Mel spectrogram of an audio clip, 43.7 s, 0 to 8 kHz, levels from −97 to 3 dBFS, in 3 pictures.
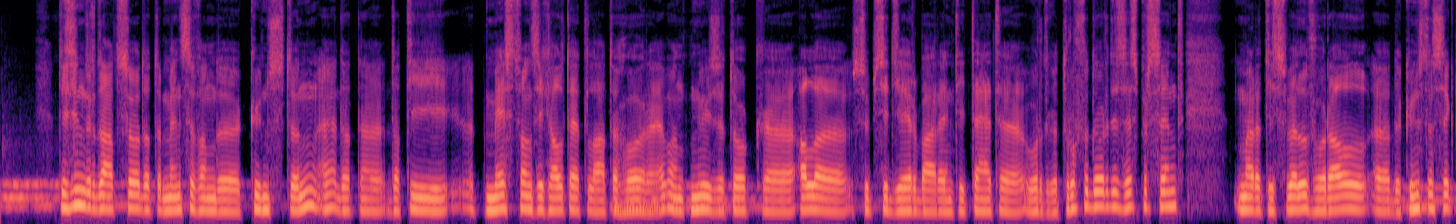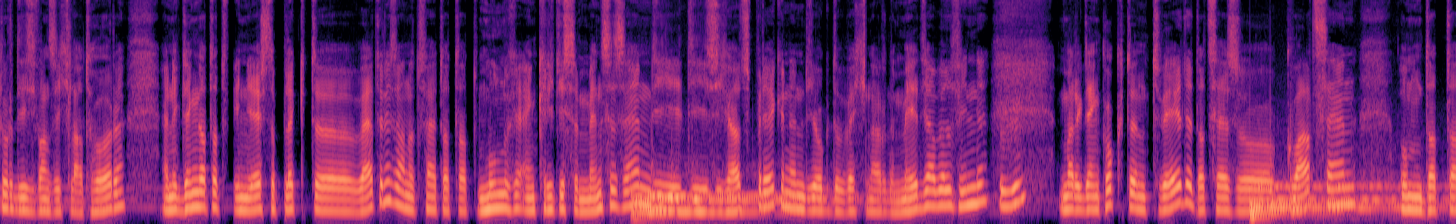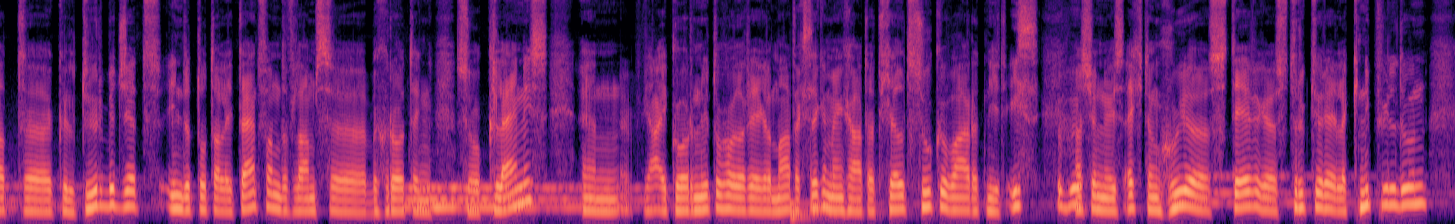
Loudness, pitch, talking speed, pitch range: -23 LUFS, 125 Hz, 185 wpm, 115-140 Hz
